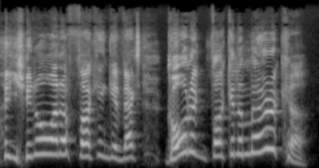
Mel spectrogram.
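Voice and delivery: high, hammed-up dismissive rant; mock presidential rant. Host acting out the president scolding vaccine refusers, high mock rant. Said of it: "'cause he says".

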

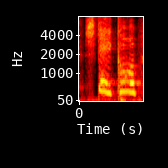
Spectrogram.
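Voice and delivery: high, mocking repeat; furious manager echoing the cop, sneering high. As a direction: throw the words back in scorn.

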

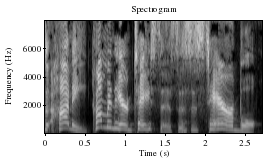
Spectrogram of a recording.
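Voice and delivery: hammed-up disgust, calling out from the kitchen; mock disgusted wife. Shopper calls her husband in to taste it, mock disgusted.

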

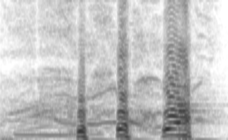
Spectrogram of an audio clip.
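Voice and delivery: squeaky burst of laughter; high laugh. Real, not acted. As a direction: giggle at the flub. Laughing at the bad accent.

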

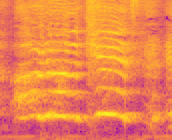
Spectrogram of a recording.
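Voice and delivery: high, loud panicked shriek; mock panic. Retelling a comedy scene to a friend, high loud panicked cry. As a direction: squeal it like a frantic aunt in alarm. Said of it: "and she's like".

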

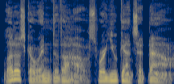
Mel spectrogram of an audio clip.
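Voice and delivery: low, even machine voice; robot teacher voice. Acted. Robot teachers telling parents, low and mechanical. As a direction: speak like a calm robot.

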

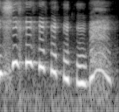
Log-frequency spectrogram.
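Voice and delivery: high, scornful laugh; mocking laugh. A narrator's reading. Wind laughs off the sun's reply, high and scornful. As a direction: laugh him off. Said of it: "हवा हंसने लगी".

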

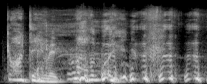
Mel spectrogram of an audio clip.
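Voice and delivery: laughing curse. Retold or imitated. Retold swearing at crashed car.

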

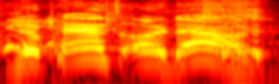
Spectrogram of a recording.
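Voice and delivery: high, loud, slow laughing disbelief. Retold or imitated. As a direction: ask it while cracking up. Retold shocked question, laughing.

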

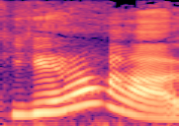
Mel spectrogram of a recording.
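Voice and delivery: proud mother agreeing; fond mom yes. Retold or imitated. Answering her son, fondly. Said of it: "And I'm like".

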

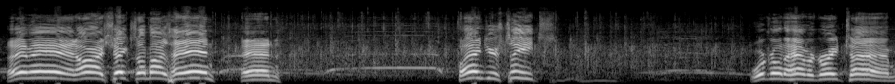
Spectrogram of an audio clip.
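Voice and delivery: high, loud, excited preacher call; loud rallying call. Real, not acted. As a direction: pump up the whole congregation. After prayer, rallying the room.

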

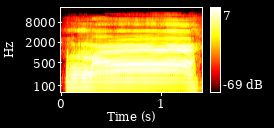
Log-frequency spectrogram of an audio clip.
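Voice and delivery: long drawn-out cow moo. Acted. Joke teller voices a cow at heaven's gate, mooing. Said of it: "leans up next to Larry and goes".

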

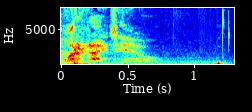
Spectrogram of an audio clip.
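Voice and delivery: slow unvoiced whisper. Real, not acted. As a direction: whisper it slowly. Puzzled aside to cohost.

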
